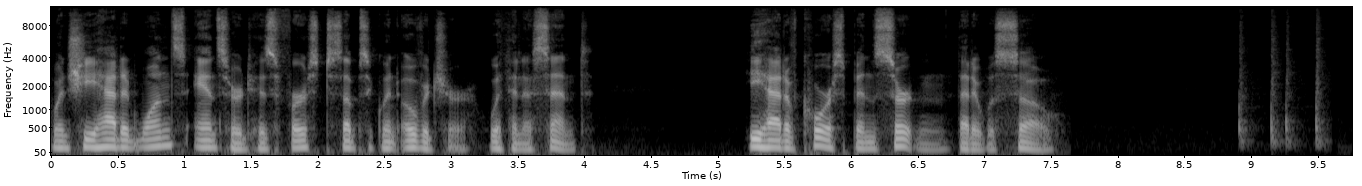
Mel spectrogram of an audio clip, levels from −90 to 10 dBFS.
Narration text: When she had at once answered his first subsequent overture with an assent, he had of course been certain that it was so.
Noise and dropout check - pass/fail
fail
